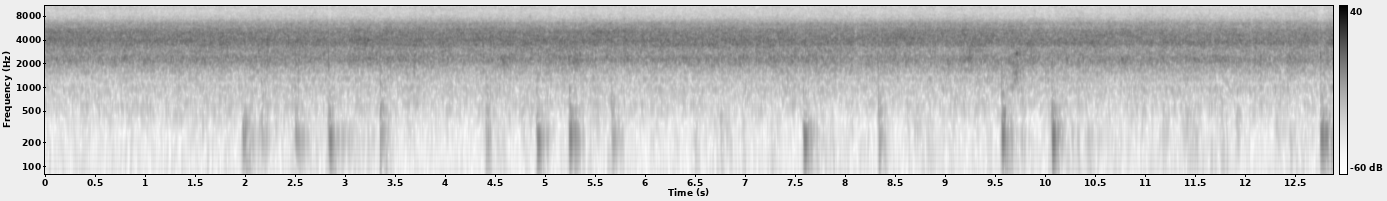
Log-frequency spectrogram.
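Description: Diced raw chicken sizzling steadily in hot vegetable oil in a frying pan, in its first minutes of frying. A wooden spatula stirs it, giving short, irregular scrapes and knocks against the pan.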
